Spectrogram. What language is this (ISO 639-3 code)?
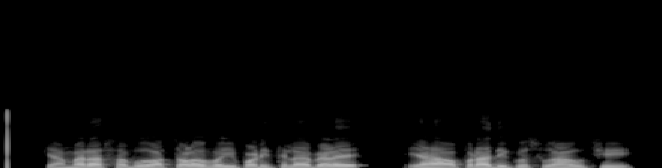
ori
